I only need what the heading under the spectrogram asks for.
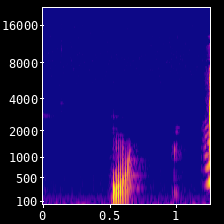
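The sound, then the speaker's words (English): A single short, buzzy fart-like noise blown with the mouth, fairly loud, lasting about a quarter second in near silence before a voice briefly starts at the very end. “That came through your mouth. It sounded like a fart.”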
